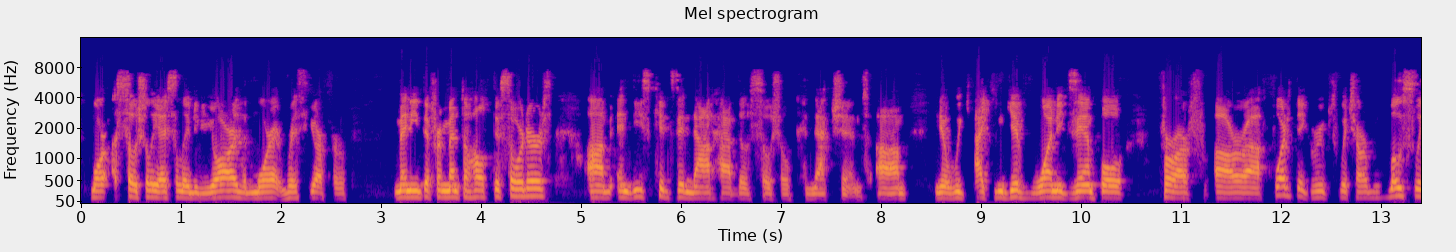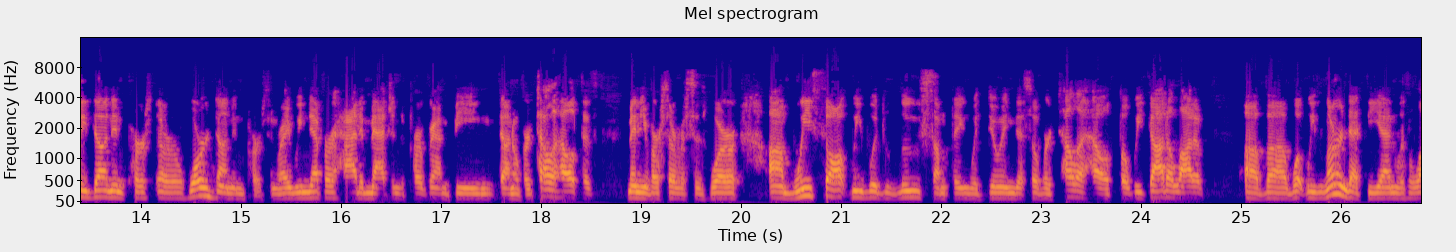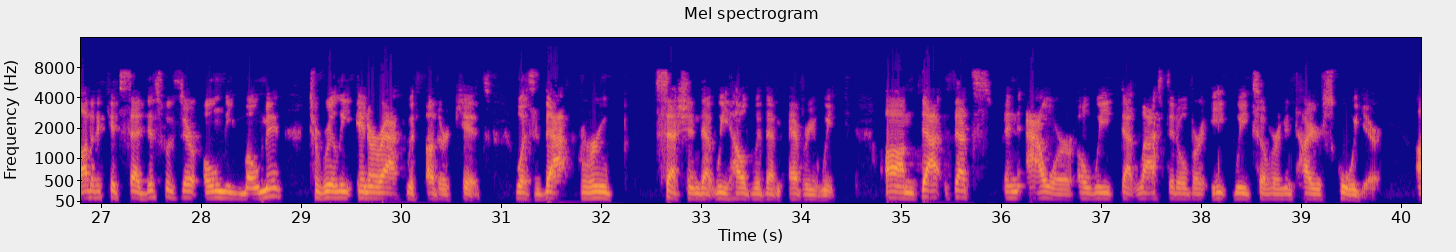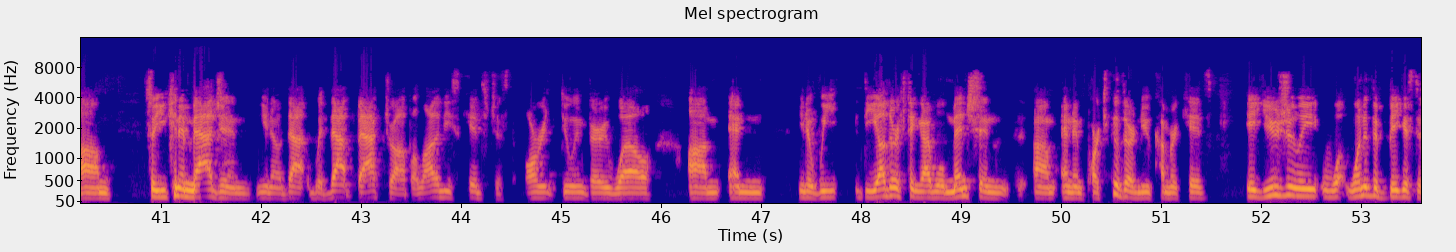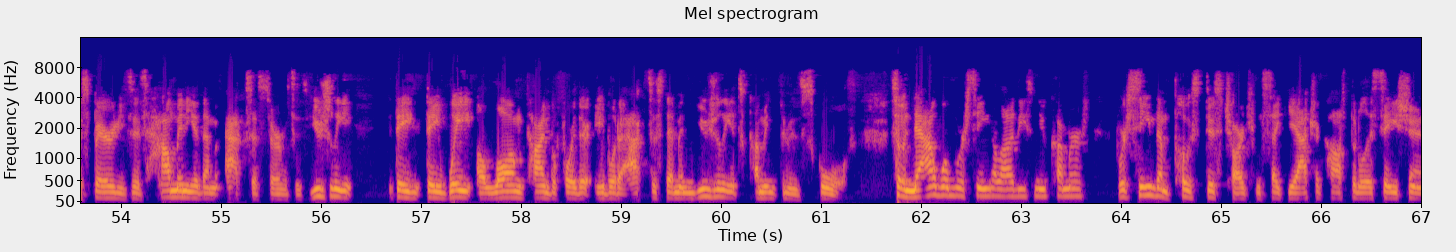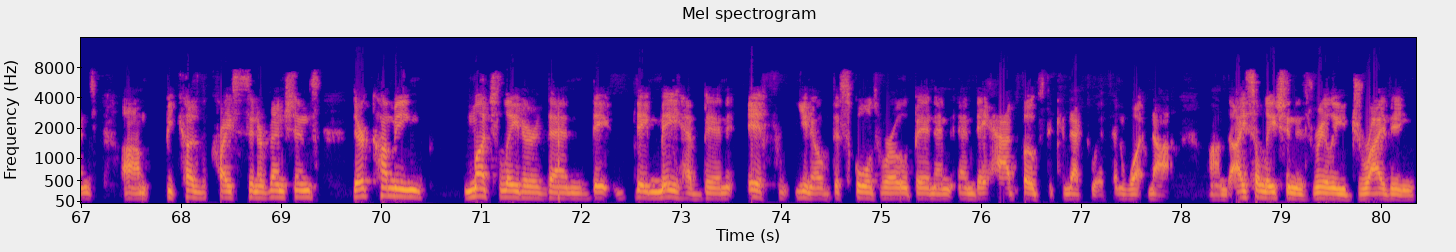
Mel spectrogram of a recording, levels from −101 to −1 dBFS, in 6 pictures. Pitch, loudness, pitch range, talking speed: 125 Hz, -29 LUFS, 120-140 Hz, 200 wpm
